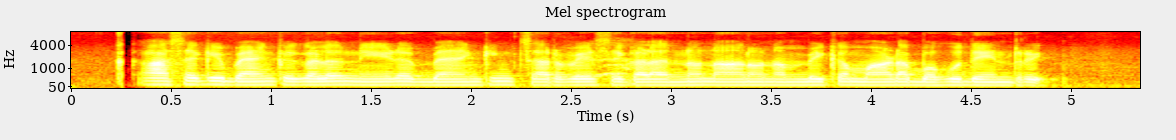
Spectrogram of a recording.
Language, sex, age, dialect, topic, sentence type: Kannada, male, 25-30, Central, banking, question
